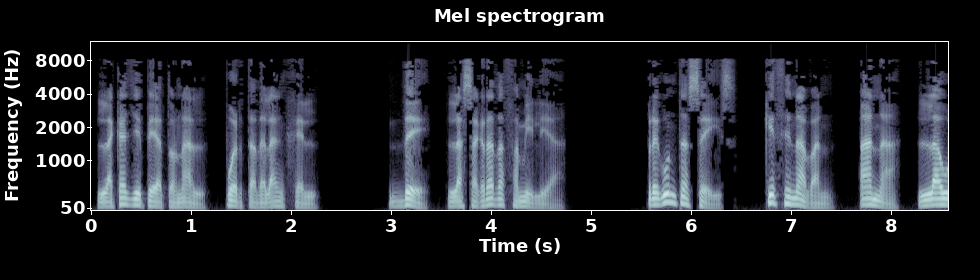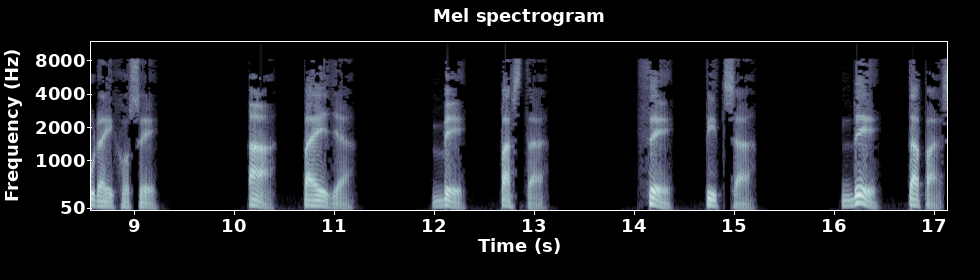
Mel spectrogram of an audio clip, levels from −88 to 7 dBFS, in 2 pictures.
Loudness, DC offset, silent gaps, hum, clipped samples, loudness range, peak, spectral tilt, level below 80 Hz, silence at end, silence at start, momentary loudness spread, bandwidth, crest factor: -17 LUFS; under 0.1%; 2.42-2.80 s, 4.88-5.35 s, 9.41-9.95 s, 11.36-11.81 s, 13.36-13.84 s, 15.37-15.93 s; none; under 0.1%; 3 LU; 0 dBFS; -5.5 dB/octave; -40 dBFS; 0 s; 0.05 s; 14 LU; 8.8 kHz; 18 dB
